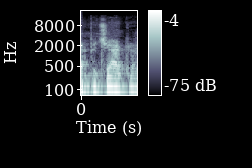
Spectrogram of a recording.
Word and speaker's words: Pacheco: Yeah, Pacheco.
